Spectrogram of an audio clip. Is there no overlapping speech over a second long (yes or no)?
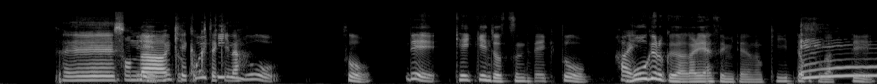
no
